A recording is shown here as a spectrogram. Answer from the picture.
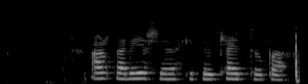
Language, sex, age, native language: Icelandic, female, 12, Icelandic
